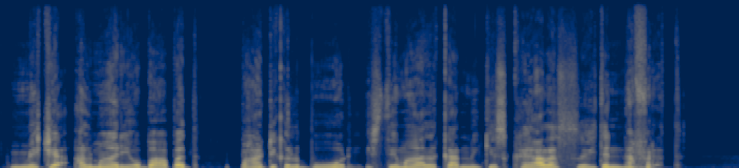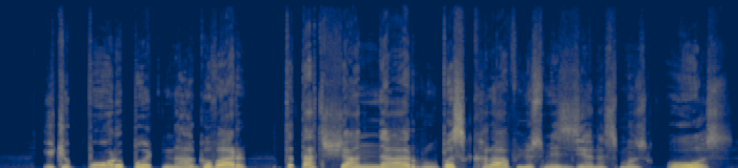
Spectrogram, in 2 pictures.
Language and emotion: Kashmiri, disgusted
